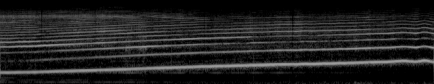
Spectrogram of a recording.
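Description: A siren-like tone winding slowly and steadily upward in pitch, with a slight waver near the end, used as a sound effect between two hip hop songs.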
